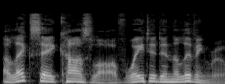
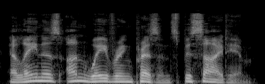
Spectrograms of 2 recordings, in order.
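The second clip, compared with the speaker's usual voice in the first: ordinary delivery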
